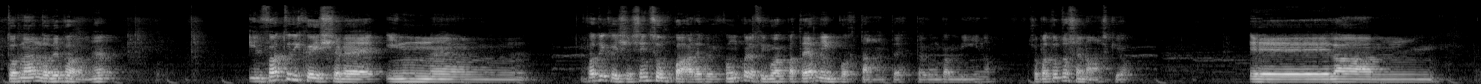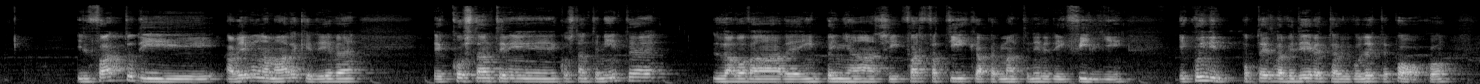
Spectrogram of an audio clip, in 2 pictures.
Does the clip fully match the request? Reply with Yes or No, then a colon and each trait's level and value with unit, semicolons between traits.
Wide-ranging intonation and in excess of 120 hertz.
No: average, 2.7 semitones; low, 130 Hz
